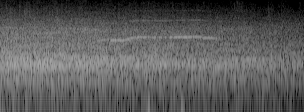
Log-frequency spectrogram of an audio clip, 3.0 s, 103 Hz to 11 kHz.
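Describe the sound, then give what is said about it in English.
A large crowd at SAP Center in San Jose applauds steadily after Ovechkin's career goal number 887 puts Washington up 5-1 on the Sharks, a dense wash of clapping that stays loud throughout and eases slightly toward the end, with a faint whistle-like tone rising briefly in the middle. “5-1 Washington, and the crowd shows its respect.”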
